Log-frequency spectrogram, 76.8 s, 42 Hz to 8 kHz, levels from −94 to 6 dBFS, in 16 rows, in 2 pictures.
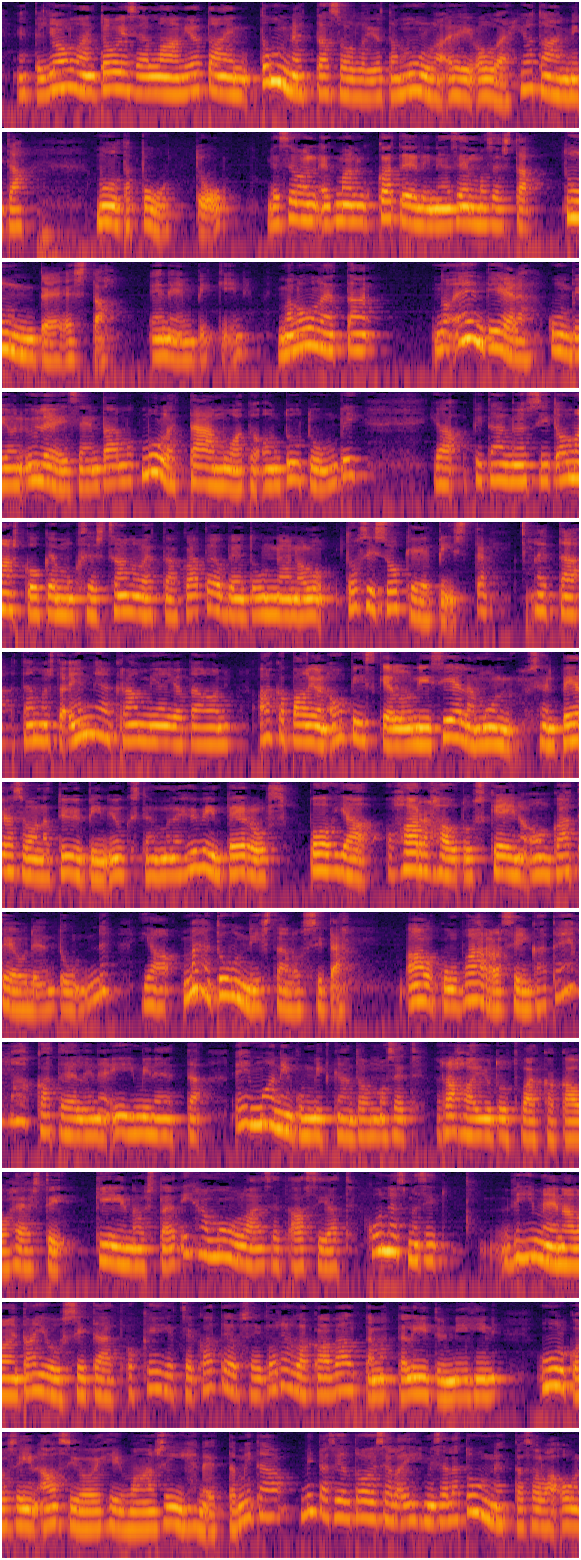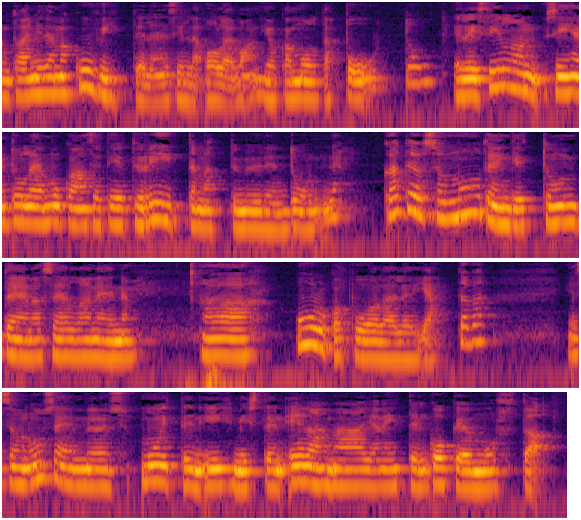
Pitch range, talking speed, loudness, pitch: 160-195 Hz, 135 wpm, -19 LUFS, 170 Hz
